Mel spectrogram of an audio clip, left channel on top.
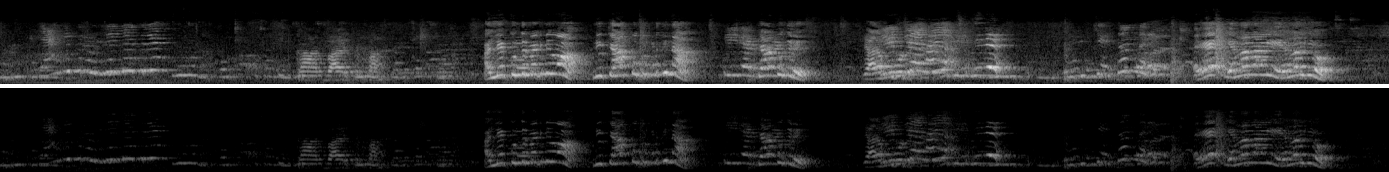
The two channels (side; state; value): right; quieter; 21.9 dB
